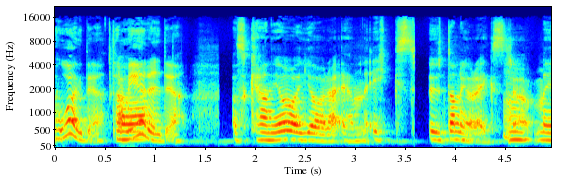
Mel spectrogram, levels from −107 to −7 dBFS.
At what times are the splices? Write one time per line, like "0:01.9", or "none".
0:01.6
0:03.6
